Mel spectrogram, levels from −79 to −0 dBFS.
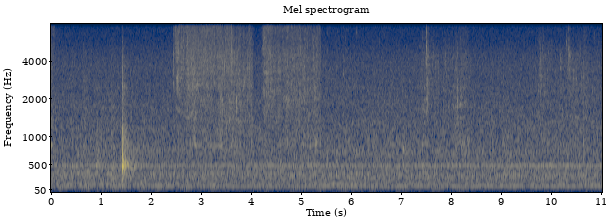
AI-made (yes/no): yes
